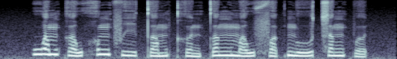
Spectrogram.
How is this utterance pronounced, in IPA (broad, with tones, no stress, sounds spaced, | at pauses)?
w ɐ˥ m k ɐ˨˥ w h ʊ˥ ŋ f iː˨ t̪ ɐ˨˧ m kʰ ɵ˨˩ n t̪ ɐ˧ ŋ m ɐ˨˧ w f ɐ˨˥ k̚ n̪ uː˨˥ t͡s ɐ˧ ŋ p ɵ˨˥ t̚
